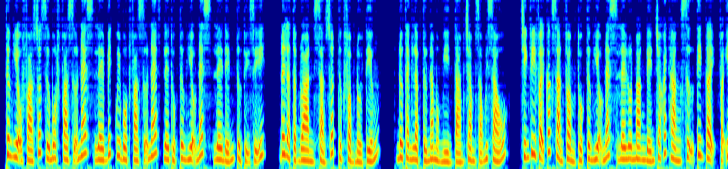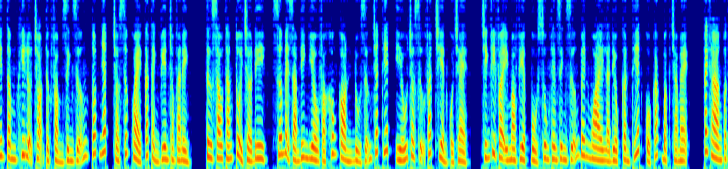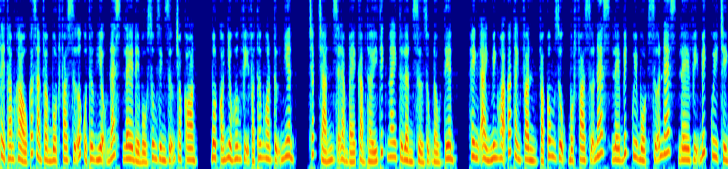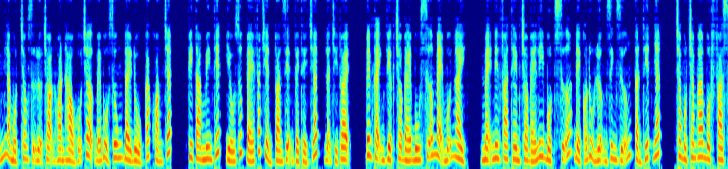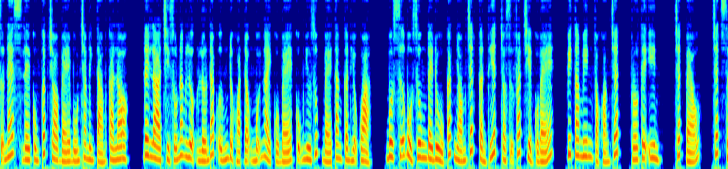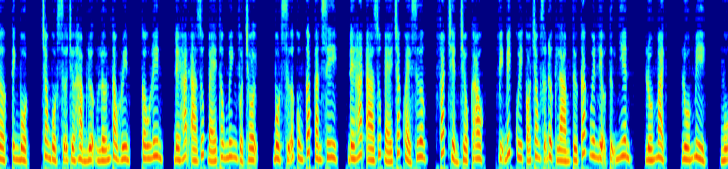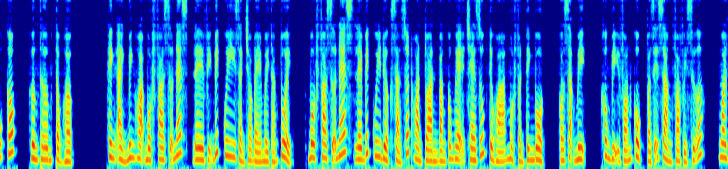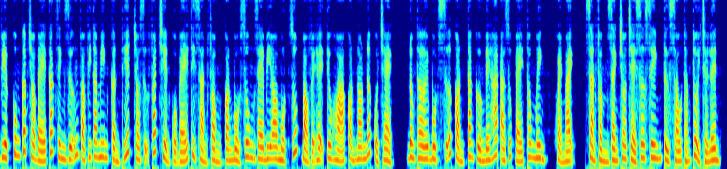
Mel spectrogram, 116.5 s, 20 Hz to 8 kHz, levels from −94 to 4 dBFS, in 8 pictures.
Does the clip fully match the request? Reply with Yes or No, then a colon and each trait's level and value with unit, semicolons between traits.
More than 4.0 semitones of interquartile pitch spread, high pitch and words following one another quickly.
Yes: average, 4.6 semitones; high, 210 Hz; fast, 255 wpm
